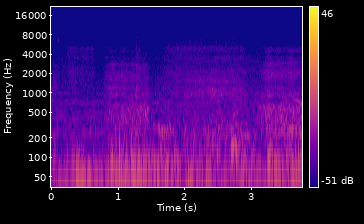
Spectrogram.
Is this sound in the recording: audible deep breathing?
yes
